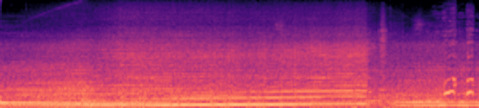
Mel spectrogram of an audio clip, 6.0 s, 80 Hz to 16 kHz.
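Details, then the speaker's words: Subaru engine misfiring with a lumpy, uneven note and irregular stumbles; a spark plug gap had opened to 30 thou from heat, plugs set at 25–26 thou, curing the misfire. "well boys the Subaru is misfiring again listen to how bad this"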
